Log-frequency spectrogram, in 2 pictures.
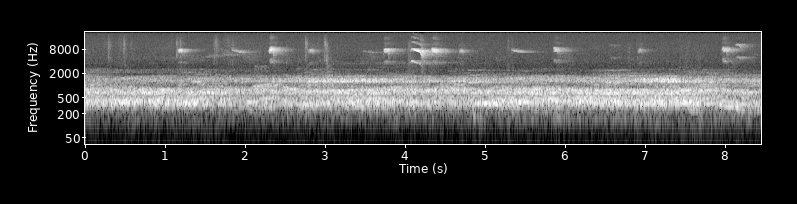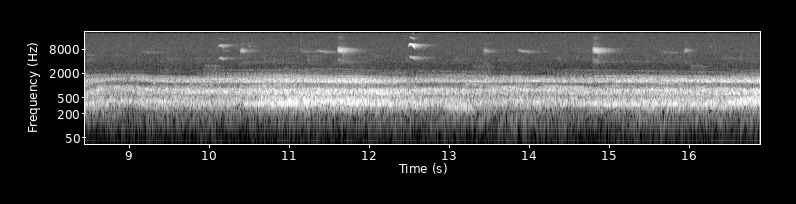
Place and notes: Estrada do Chapadão, Canela - RS, 95680-000, Brasil - Monkeys and birds in the Chapadão, Canela
Recorded on the Chapadão road, rural area of Canela, Rio Grande do Sul, Brazil, with Sony PCM-M10 recorder. The predominant sound is of monkeys known as bugios. Also heard are birds, dogs and chainsaws. #WLD2019
Região Sul, Brasil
